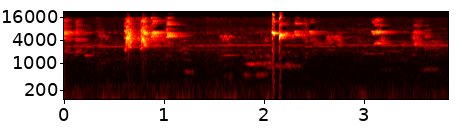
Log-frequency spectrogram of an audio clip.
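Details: Biola PB creamino fighter lovebird calling in ngekek style, used for training other lovebirds: sharp, squeaky chips and short scratchy chatter bursts, with a steady high whine in the background.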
